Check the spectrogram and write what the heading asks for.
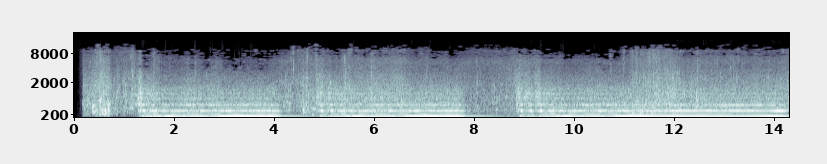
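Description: A ship's deep horn sounding three long blasts of a few seconds each at one steady low pitch, with a rushing hiss underneath.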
